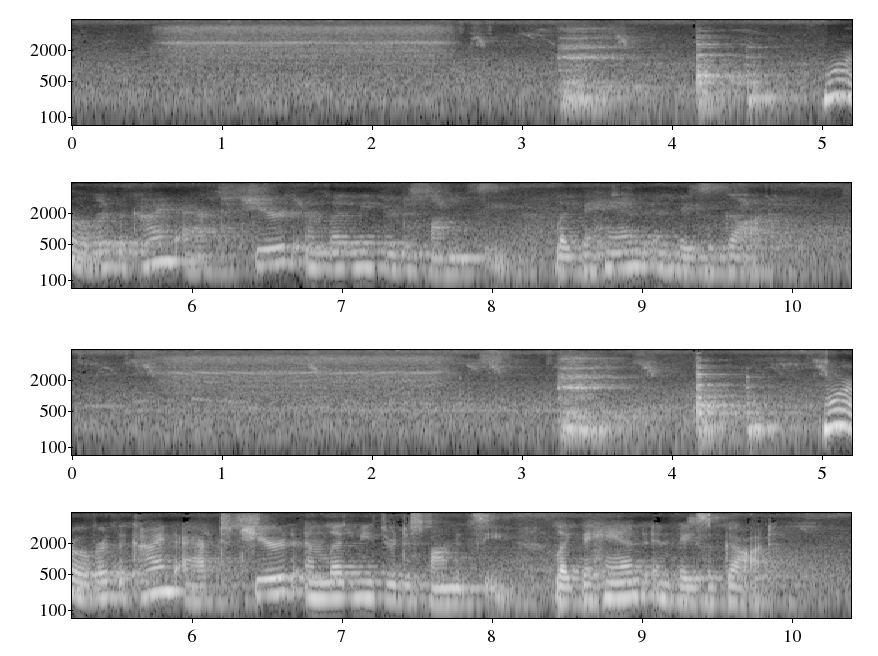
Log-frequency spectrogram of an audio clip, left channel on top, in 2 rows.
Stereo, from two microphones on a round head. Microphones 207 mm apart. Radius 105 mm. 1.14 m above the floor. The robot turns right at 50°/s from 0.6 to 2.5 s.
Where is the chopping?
15° right (ahead or behind), 1.5 m.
